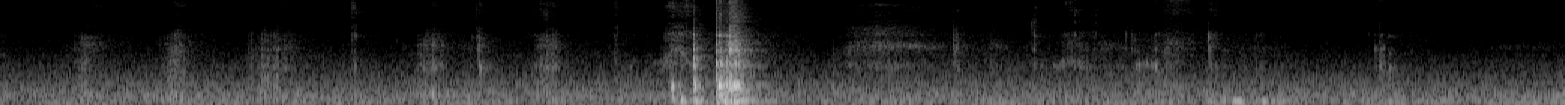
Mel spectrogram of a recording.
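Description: Mouth chewing and crunching on a spoonful of Hot Cheetos soaked in milk, faint and repeated, with a brief louder sound about halfway through.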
